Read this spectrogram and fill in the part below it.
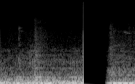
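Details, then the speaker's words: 1980 Chevy C70 truck, off road since 2005, being towed behind a Ford: deep steady roar from front wheel that worsens when turning, with a short cut-out; owner concludes front wheel bearing, not brake rivets rubbing drum. "update the roar gets worse whenever you turn the wheel so it's definitely a wheel bearing not a break"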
